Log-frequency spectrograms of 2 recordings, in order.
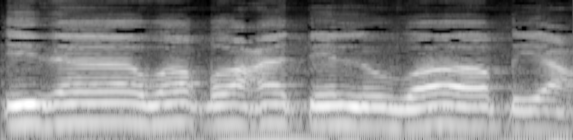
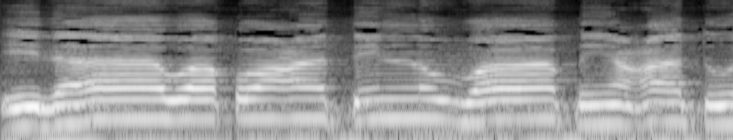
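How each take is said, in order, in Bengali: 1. বাক্যাংশের পরে থেমে যায়, শেষে h ধ্বনি দিয়ে। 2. থামে না, একটানা চলে যায়, শেষে -tu দিয়ে। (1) "এখানে থামলে কি হচ্ছে, এই তাটা হা সেকেন্ড হয়ে যাচ্ছে" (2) "মিলিয়ে পড়লে এরকম হবে"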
